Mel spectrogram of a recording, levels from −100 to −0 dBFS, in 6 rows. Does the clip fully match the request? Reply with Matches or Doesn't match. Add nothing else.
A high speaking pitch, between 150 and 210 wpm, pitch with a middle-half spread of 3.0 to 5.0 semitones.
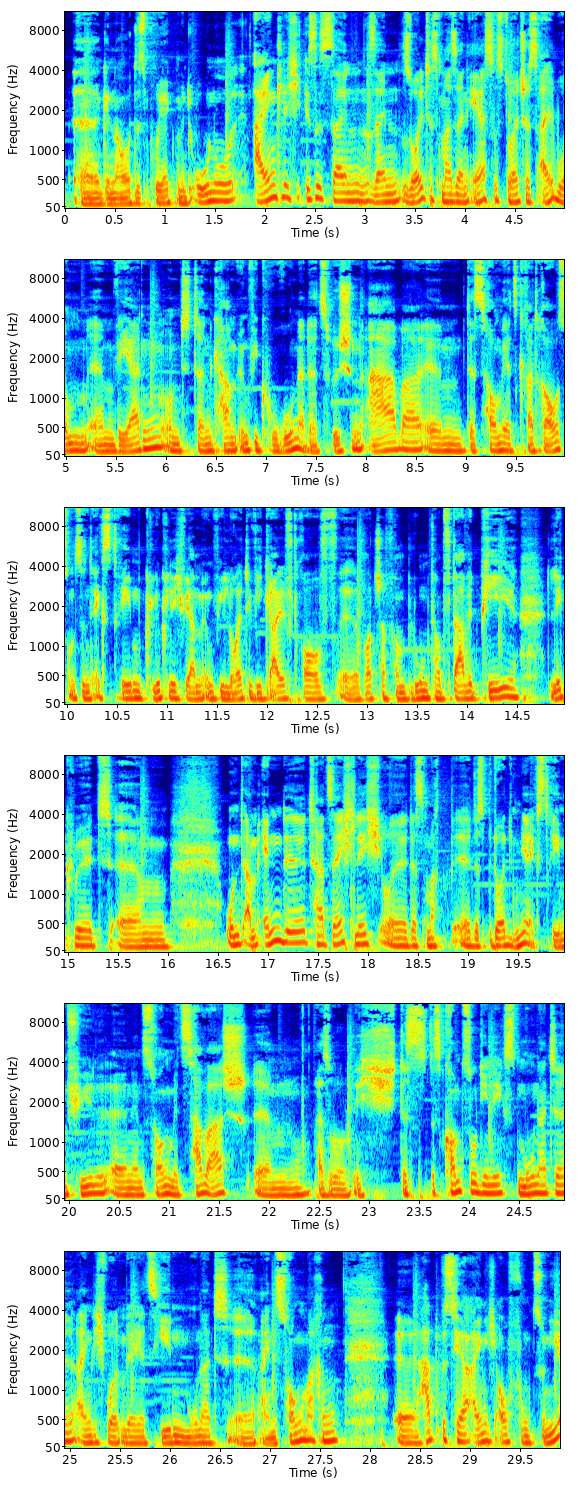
Doesn't match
